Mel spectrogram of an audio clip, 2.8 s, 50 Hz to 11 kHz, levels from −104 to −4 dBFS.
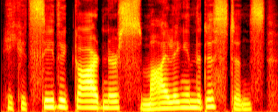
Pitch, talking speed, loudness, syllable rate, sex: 180 Hz, 195 wpm, -18 LUFS, 5.4 syllables/s, female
